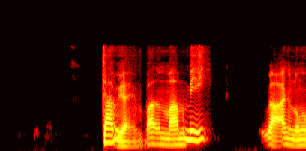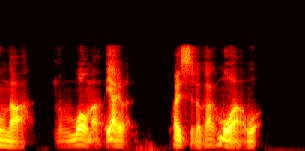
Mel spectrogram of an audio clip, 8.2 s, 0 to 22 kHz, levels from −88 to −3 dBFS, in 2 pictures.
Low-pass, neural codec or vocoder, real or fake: 7.2 kHz; codec, 16 kHz in and 24 kHz out, 0.4 kbps, LongCat-Audio-Codec, four codebook decoder; fake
